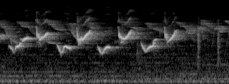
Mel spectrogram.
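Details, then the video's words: White-rumped shama in full song, filled with imitations of other birds such as kapas tembak, cililin, lovebird and canary: high, sweeping V-shaped whistles swooping down then up, delivered in quick succession, about four phrases in two seconds. "Murai Batu Gacor Isian Kapas Tembak Sambung Cililin Lovebird Kenari Dll"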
